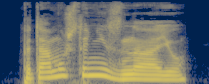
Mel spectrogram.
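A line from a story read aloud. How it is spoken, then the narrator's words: Sharp, pained. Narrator (Russian): резко ответила Берг, поморщившись то ли от страха, то ли от печальных воспоминаний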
